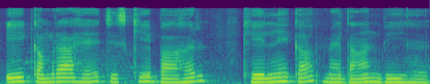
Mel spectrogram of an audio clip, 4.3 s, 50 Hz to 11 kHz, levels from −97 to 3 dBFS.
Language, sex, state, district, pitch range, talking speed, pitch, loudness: Hindi, male, Uttar Pradesh, Lalitpur, 140-160 Hz, 140 wpm, 145 Hz, -15 LUFS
